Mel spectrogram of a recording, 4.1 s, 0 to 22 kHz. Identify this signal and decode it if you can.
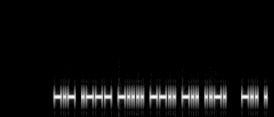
Morse code, heard as a keyed tone, about 34 wpm, 700 Hz. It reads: KJ6ZDF DE
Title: USA Callsign DE Callsign - 6 Characters - 35wpm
